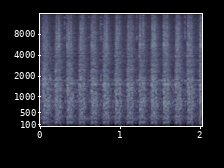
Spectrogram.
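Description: Brother SE600 embroidery machine stitching, its needle running at a fast, even rhythm of about eight to ten strokes a second as it sews the border around the design.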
